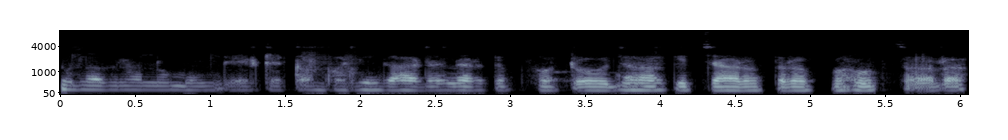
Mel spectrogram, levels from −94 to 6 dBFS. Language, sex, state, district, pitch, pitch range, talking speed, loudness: Magahi, male, Bihar, Lakhisarai, 130 Hz, 125-135 Hz, 110 wpm, -35 LUFS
